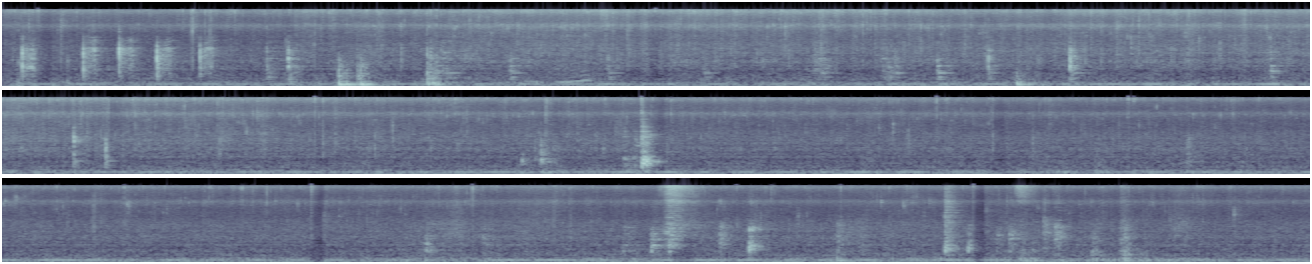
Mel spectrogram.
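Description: Chopped red onion and garlic sizzling in hot oil in a nonstick frying pan, the sizzle easing slightly as it goes. There are scattered knocks of a wooden spatula, thickest in the first few seconds and again near the end.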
